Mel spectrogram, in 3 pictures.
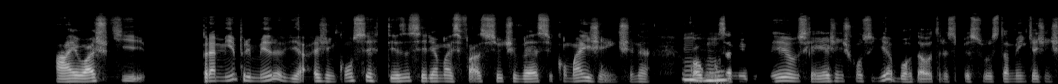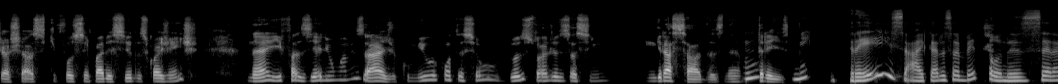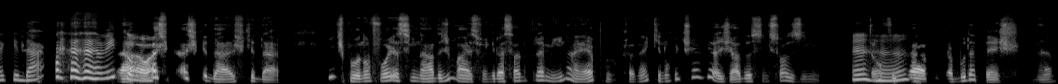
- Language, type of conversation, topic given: Portuguese, podcast, O que viajar te ensinou sobre fazer amigos?
- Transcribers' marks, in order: tapping; other background noise; chuckle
